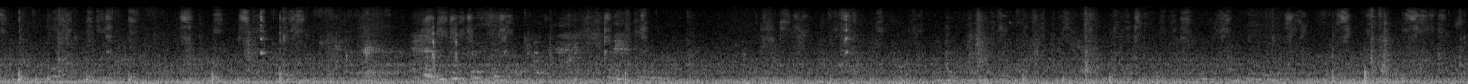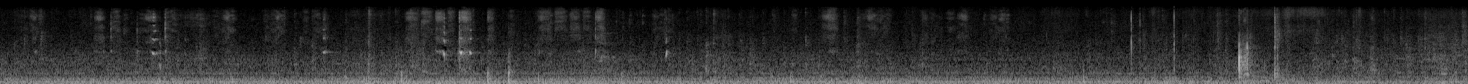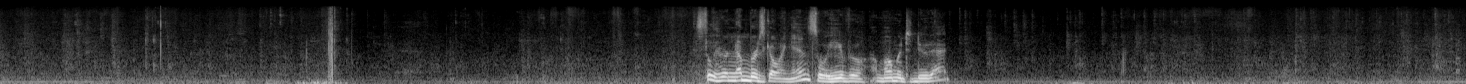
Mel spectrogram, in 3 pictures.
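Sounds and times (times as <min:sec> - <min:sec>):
marker squeaking on whiteboard: 0:00.0 - 0:03.2, 0:04.2 - 0:05.2, 0:07.6 - 0:21.9, 0:22.6 - 0:24.8
low room hum: 0:00.0 - 0:44.0.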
